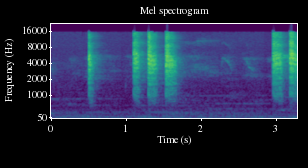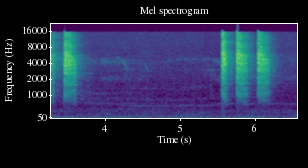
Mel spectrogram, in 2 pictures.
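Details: Ketrekan call of a white-rumped shama, meant to agitate other birds: a single harsh burst, then clusters of three scratchy, rasping chatters, each group about two and a half seconds apart against low room noise.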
